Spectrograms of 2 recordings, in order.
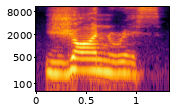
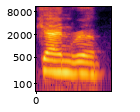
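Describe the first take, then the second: First: The word begins with a soft J sound. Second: The word begins without a soft J sound. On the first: The speaker calls it right. "It is pronounced as genres" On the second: The speaker calls it wrong. "not genre"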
